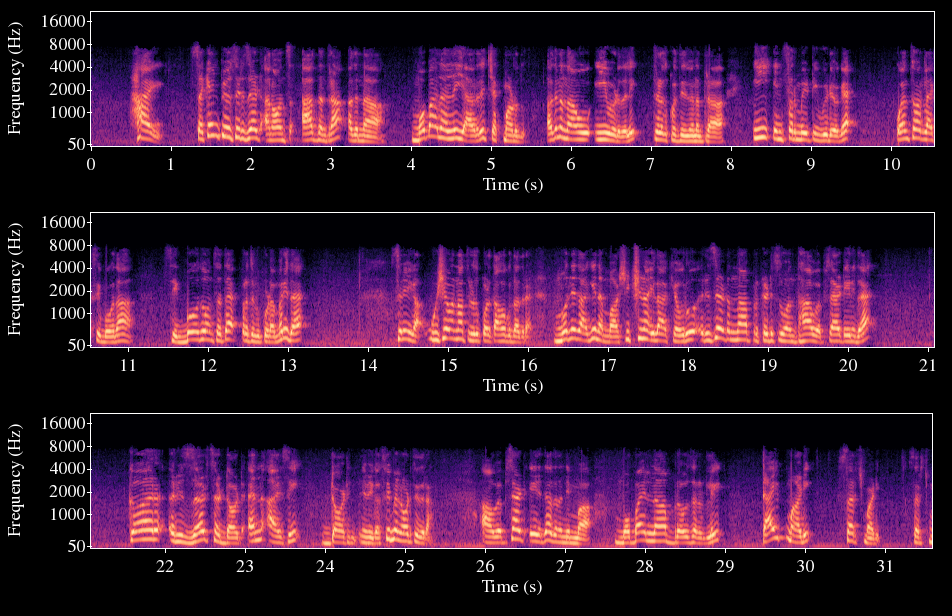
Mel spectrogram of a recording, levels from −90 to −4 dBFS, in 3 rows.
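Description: Gain pumping runs throughout the clip: the level ducks by roughly 10 dB under each loud sound, likely from input gain set far too high with a fast limiter clamping down. The call path's top end stops near 8 kHz, consistent with Opus at a call bitrate.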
